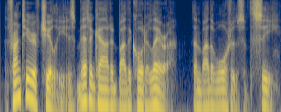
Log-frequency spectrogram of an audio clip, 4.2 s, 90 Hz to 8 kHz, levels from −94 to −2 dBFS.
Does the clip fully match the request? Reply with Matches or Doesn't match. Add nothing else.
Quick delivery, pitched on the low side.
Matches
